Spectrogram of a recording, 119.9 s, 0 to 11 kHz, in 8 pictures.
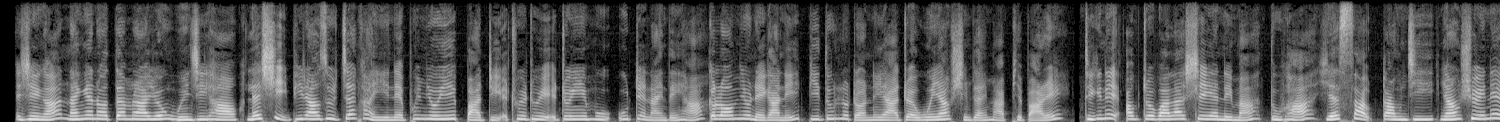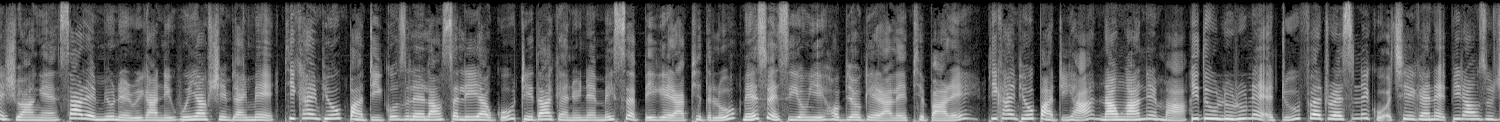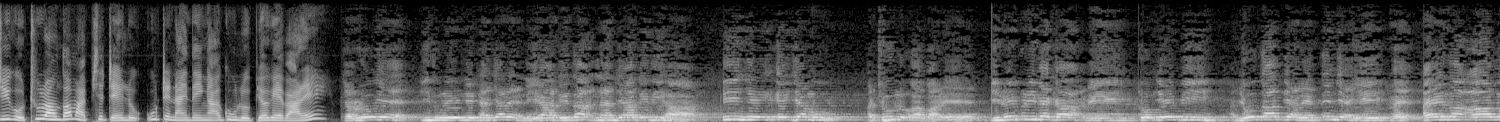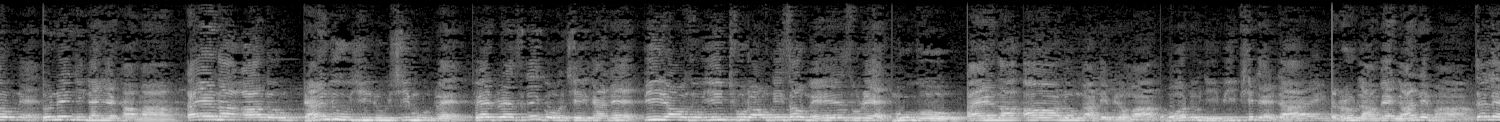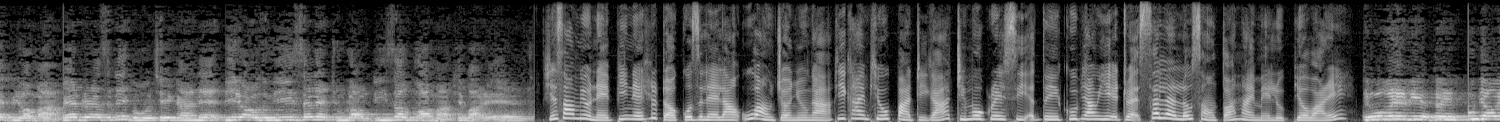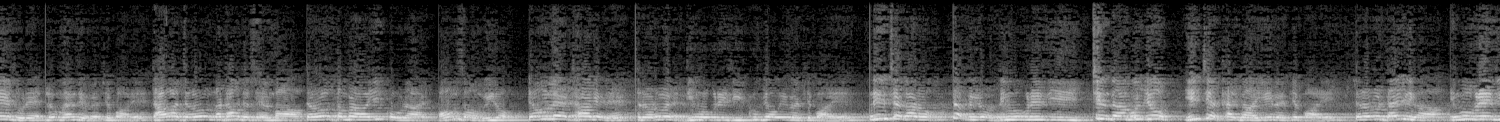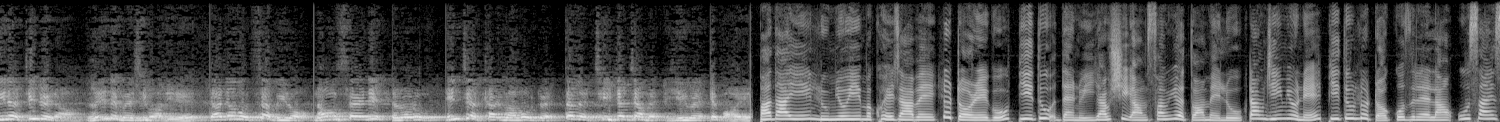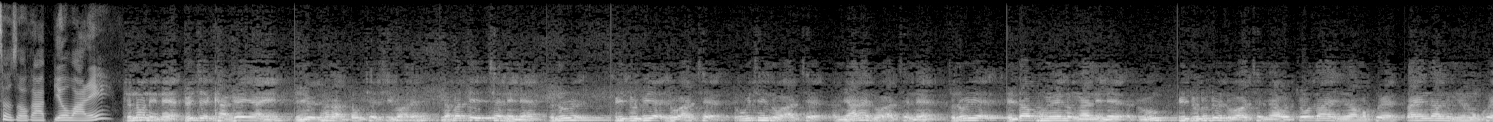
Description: ပြည်ထောင်စုကြံ့ခိုင်ရေးနဲ့ ဖံ့ွဖြိုးရေးပါတီ အထွေထွေအတွင်းရေးမှူး ဦးတင်နိုင်သိန်းနဲ့ လွှတ်တော်ကိုယ်စားလှယ်လောင်း ၁၄ ယောက်ဟာ ရှမ်းပြည်နယ် တောင်ကြီးမြို့က အဝေရာမီးပုံးပျံကွင်းမှာ ဒီနေ့ မဲဆွယ်စည်းရုံး ဟောပြောကြပါတယ်။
